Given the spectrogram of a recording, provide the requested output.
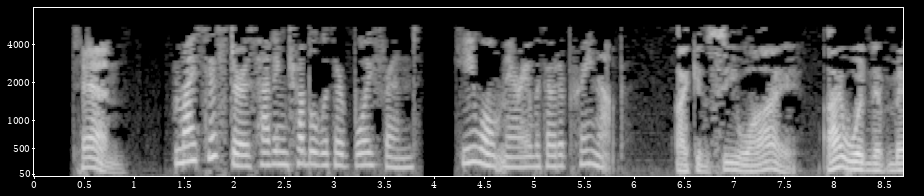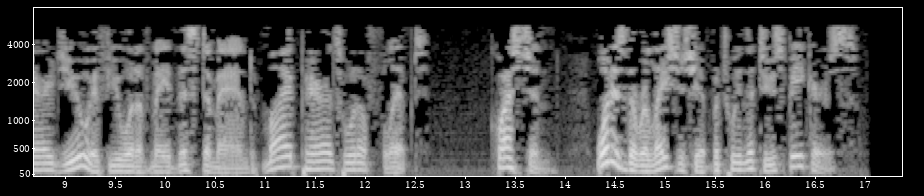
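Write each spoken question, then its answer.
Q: What is the relationship between the two speakers?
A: Husband and wife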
